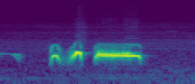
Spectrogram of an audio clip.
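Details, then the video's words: Lure spotted dove cooing to excite other doves: a faint lead-in note, two short hollow rising coos, then a long even sustained coo. Nothing else is heard. "Tiếng chim cu gáy kích bổi nhanh nổi// cu gáy mồi luyện bổi nhanh gáy"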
